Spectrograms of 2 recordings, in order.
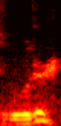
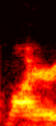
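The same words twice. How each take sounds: First: "wooter" with an oo for the first vowel; mock Philadelphia accent on "wooter". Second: Said in the usual way. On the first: Shown as a demonstration. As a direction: say "water" as "wooter", Philly style. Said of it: "water is wooter". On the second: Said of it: "the Philadelphia accent is particularly strange".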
